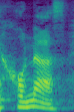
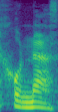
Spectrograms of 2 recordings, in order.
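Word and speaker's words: יונה: El tema de hoy es la señal de Jonás. ¿Usted sabe cómo se dice Jonás en hebreo? Se dice Joná, no se dice Jonás como se lo conocemos, es Joná.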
